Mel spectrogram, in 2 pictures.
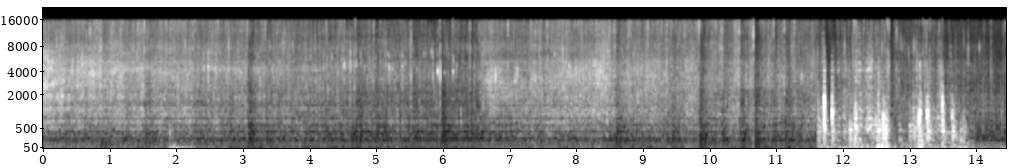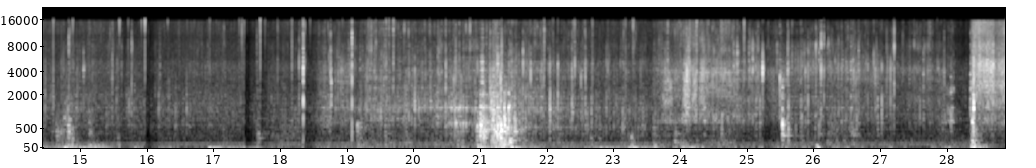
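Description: Chicken pieces in starch batter frying in hot oil in a nonstick pan, a steady sizzle. A few knocks and scrapes against the pan come about twelve seconds in and again around twenty-one seconds.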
